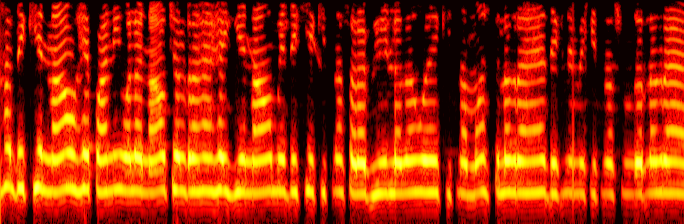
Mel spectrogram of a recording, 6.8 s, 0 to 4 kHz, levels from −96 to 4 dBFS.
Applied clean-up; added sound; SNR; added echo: none; none; none; none.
